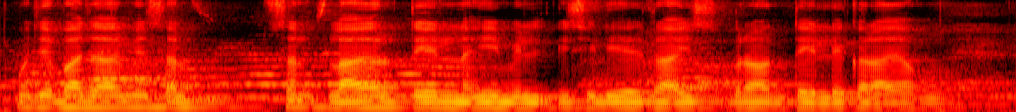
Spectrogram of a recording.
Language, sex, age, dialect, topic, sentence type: Hindi, male, 18-24, Awadhi Bundeli, agriculture, statement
